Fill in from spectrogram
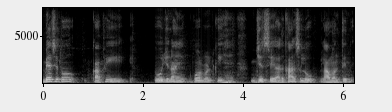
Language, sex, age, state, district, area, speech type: Hindi, male, 45-60, Madhya Pradesh, Gwalior, rural, spontaneous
